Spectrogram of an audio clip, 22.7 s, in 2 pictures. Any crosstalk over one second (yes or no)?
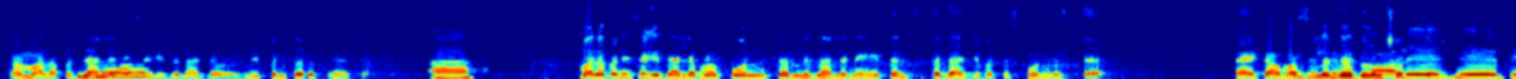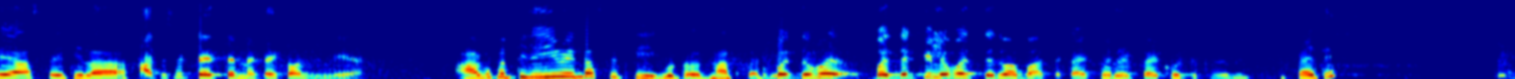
no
